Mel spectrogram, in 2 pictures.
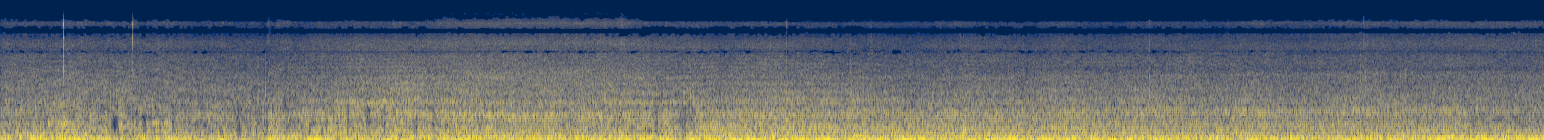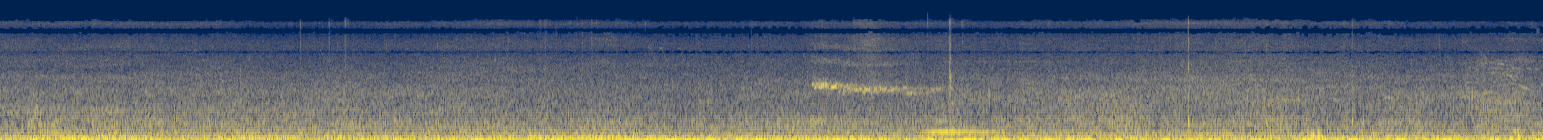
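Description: Steady low outdoor rumble, with a brief faint high tone about two-thirds of the way in.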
